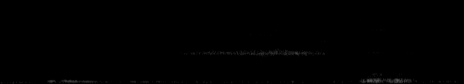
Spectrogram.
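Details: A soft, low snore, then a drawn-out, high whistling breath and another snore: snoring with whistling breath through a narrowed airway.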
